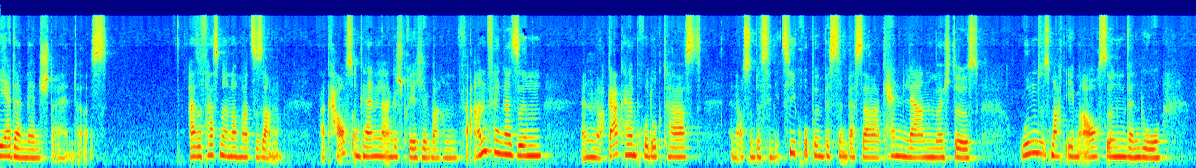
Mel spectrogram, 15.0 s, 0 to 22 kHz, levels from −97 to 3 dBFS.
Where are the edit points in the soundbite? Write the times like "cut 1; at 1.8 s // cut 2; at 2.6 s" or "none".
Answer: none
